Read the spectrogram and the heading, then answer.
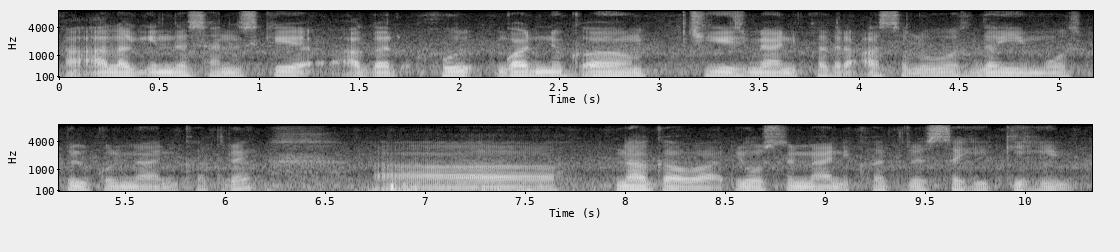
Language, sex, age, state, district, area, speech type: Kashmiri, male, 30-45, Jammu and Kashmir, Srinagar, urban, spontaneous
